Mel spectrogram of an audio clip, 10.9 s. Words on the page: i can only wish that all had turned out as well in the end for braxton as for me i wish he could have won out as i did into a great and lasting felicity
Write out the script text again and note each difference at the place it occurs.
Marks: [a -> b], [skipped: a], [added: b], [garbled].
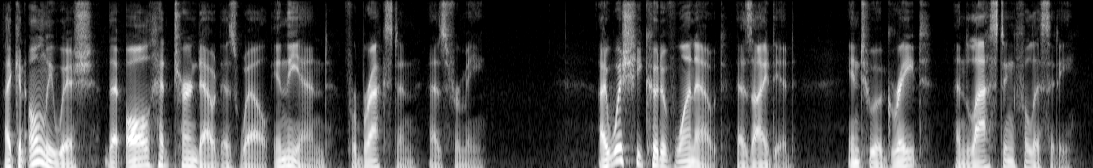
i can only wish that all had turned out as well in the end for braxton as for me i wish he could have won out as i did into a great and lasting felicity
